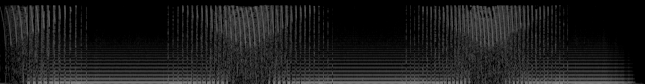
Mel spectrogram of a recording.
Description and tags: Machine Switching Channels 02
Rustic old tuning or switching channels.
Thank you for the effort.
